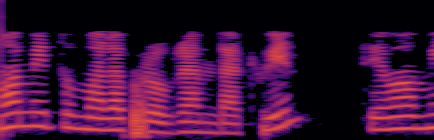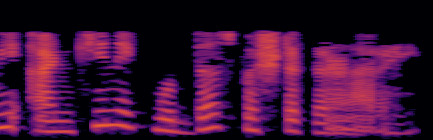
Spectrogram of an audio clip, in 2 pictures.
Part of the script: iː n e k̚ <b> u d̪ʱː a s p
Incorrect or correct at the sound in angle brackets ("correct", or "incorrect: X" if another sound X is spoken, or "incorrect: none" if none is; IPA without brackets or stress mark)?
incorrect: m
